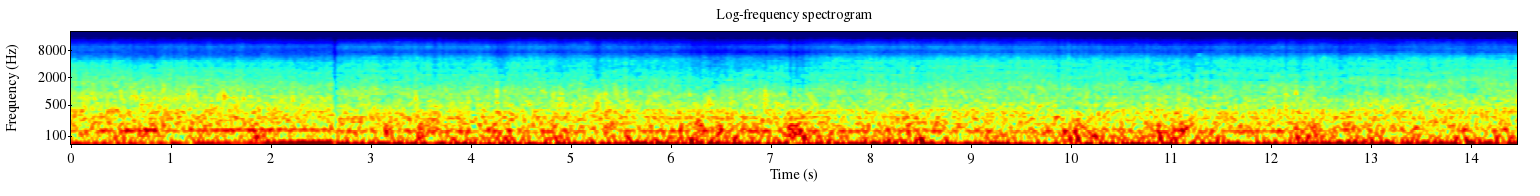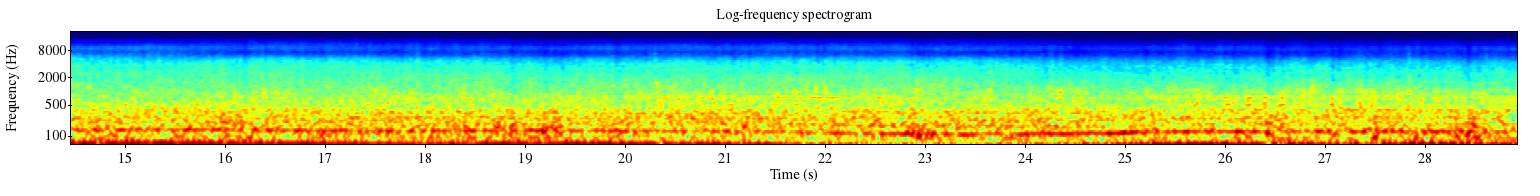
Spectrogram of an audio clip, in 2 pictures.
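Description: Vehicle engine droning steadily with wind noise, heard from inside a moving vehicle; the engine note shifts about two-thirds of the way through.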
